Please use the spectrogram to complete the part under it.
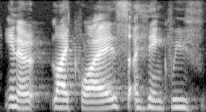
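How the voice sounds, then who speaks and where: A woman's voice: mid-range voice, steady tone, normal speed, fairly bright tone. British-accented woman chatting in an interview. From Austria. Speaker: podcast guest, marketing professional. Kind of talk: casual interview chat.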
